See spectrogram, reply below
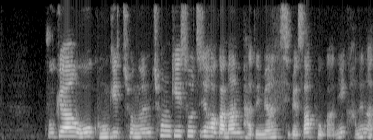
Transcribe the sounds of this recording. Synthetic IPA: kuɡjʌŋokoŋɡit͡ɕʰoŋɯnt͡ɕʰoŋɡisʰod͡ʑiɦʌɡamanpadɯmjʌnt͡ɕibe̞sʰʌpoɡwaɲikanɯŋɦa

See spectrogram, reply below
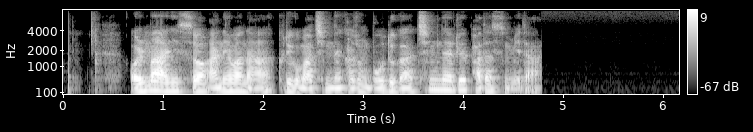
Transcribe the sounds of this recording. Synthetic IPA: ʌ̰ɭmaːɲis͈ʌʔa̰ne̞wanakɯɾiɡomat͡ɕʰimne̞kad͡ʑoŋmoduɡat͡ɕʰimne̞ɾɯɭpadas͈ɯmɲida̰

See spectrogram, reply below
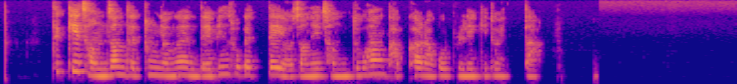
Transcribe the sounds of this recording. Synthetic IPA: tʰɯkʰit͡ɕʌnd͡ʑʌnte̞tʰoŋɲʌŋɯnːe̞binsʰoɡe̞t͈e̞jʌd͡ʑʌɲit͡ɕʌnduɦankakʰaɾaɡopuʎːiɡidoɦe̞t̚t͈a

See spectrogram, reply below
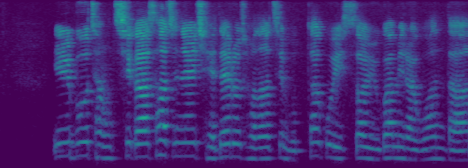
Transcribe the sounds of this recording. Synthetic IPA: iɭbut͡ɕaŋt͡ɕʰiɡasʰad͡ʑinɯɭt͡ɕe̞de̞ɾot͡ɕʌnɦad͡ʑimotʰaɡois͈ʌjuɡamiɾaɡohanda

